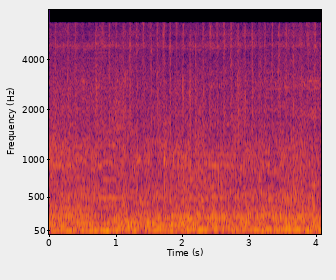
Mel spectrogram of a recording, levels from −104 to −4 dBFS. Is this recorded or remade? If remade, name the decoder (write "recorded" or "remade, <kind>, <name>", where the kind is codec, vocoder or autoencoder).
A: remade, codec, SNAC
